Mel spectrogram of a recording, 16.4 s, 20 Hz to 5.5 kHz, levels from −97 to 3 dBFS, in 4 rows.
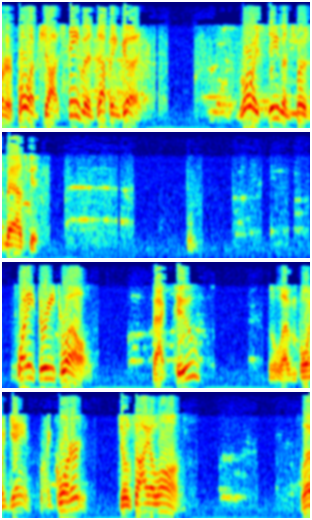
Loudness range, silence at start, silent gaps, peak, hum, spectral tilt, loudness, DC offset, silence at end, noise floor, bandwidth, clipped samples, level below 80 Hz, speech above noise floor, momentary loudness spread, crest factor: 4 LU; 0 s; none; 0 dBFS; none; -6 dB/octave; -12 LUFS; under 0.1%; 0 s; -64 dBFS; 5.4 kHz; under 0.1%; -50 dBFS; 53 dB; 16 LU; 14 dB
